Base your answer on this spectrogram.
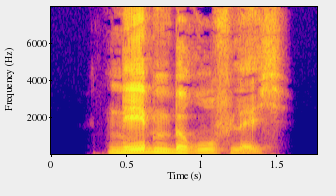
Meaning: part-time, avocational
- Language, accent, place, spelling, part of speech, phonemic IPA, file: German, Germany, Berlin, nebenberuflich, adjective, /ˈneːbn̩bəˌʁuːflɪç/, De-nebenberuflich.ogg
